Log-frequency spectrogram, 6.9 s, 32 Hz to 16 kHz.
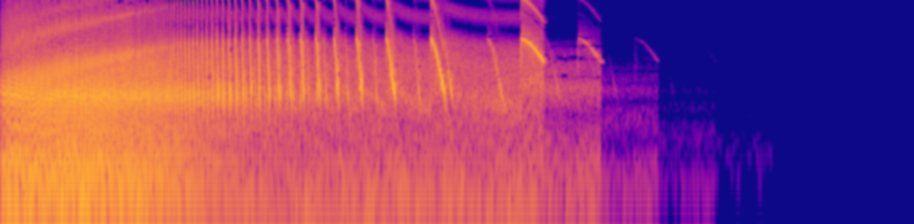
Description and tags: Trap Digital Shot 10 Too many beans
Funny Dub Siren.
Weird computer effect.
